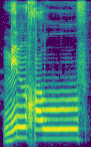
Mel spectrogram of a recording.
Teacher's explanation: من خوف، اور نون ساکن کے بعد خا آ رہا ہے اور خا اظہار حلقی کے 6 حروف میں سے ایک حرف ہے، تو اس نون کی آواز کو بلا غنہ کے پڑھیں گے، یعنی اس میں اظہار کریں گے. من خوف، ایک دم پڑھیں گے اس کو.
